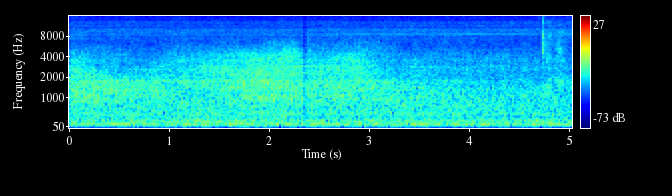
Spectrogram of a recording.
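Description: Asiana Cargo jet departing LAX runway 25 right, a steady broad engine roar at middle distance, constant and unbroken throughout.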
